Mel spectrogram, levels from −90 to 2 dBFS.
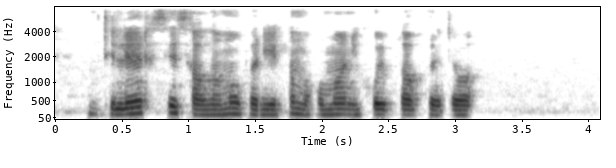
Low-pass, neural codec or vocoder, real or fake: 7.2 kHz; none; real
